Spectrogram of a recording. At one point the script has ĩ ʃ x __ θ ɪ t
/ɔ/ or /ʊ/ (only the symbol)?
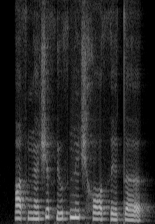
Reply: ɔ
